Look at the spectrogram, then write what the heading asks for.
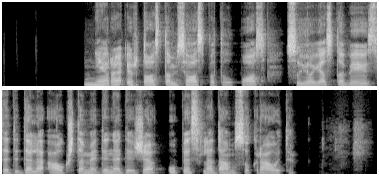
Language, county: Lithuanian, Kaunas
